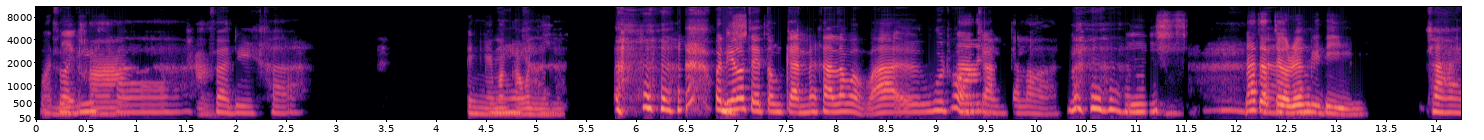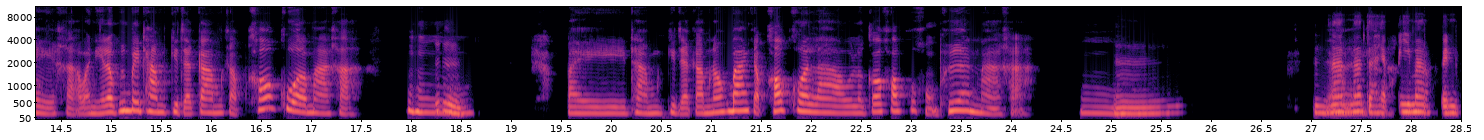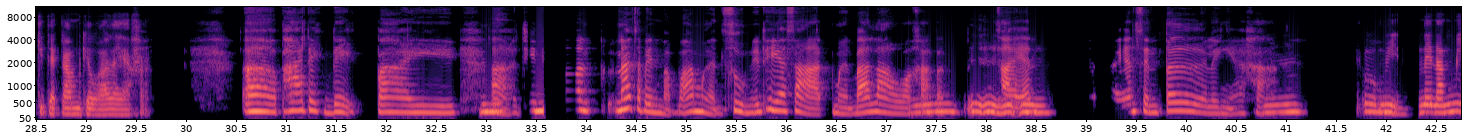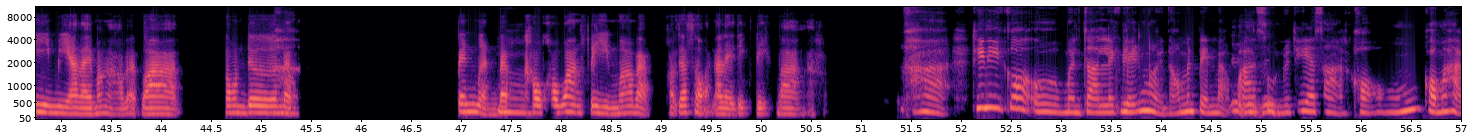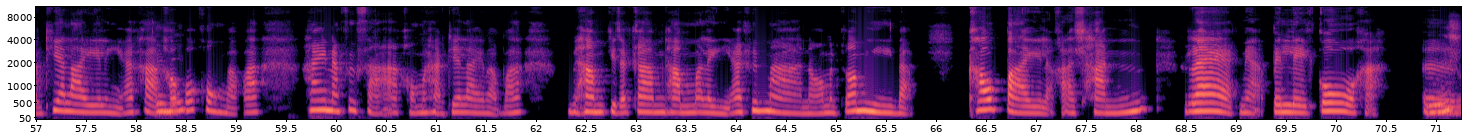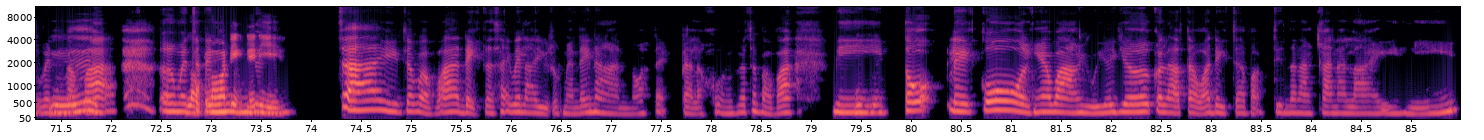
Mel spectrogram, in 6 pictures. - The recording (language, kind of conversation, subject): Thai, unstructured, คุณชอบใช้เวลากับครอบครัวอย่างไร?
- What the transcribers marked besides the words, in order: laugh; chuckle; laugh; chuckle; laughing while speaking: "อืม"; unintelligible speech; tapping; unintelligible speech; chuckle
